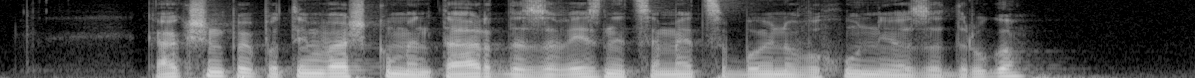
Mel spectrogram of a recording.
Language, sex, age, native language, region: Slovenian, male, 18-29, Slovenian, Zasavska region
